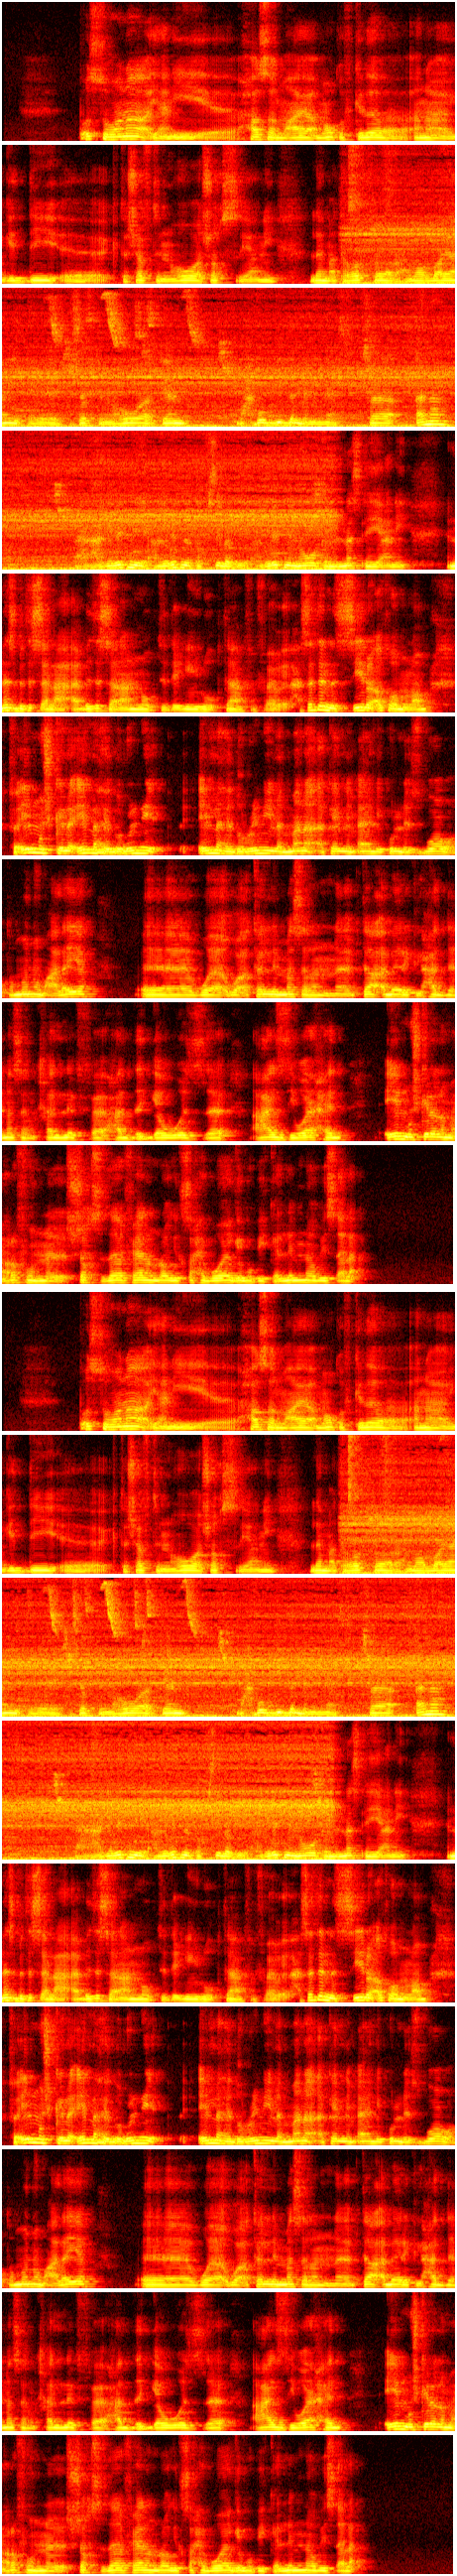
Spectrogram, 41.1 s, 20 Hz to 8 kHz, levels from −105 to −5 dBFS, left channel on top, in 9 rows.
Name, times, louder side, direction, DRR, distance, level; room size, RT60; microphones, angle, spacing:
voice 1, 0.8-11.2 11.5-13.7 14.4-24.4 24.8-28.3 28.8-34.2 34.5-35.4 35.8-40.1, equal, 5° right, 4 dB, 1.1 m, -28 dB
sound 1, 8.0-17.1, right 2 dB, 50° right, 3.9 m, -33 dB
13.5 x 10.5 x 3.3 m, 0.32 s
head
